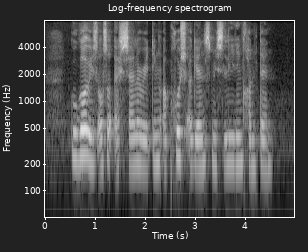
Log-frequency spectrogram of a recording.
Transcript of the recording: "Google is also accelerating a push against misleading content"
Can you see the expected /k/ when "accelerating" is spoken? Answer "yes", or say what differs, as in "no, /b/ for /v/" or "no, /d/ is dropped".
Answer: yes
